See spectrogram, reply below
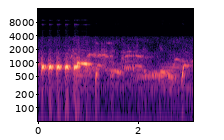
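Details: Competition singing zebra dove from a breeding farm, a poorly rated melody: about six fast, evenly spaced coo pulses, then a rising note trailing into softer, lower cooing.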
